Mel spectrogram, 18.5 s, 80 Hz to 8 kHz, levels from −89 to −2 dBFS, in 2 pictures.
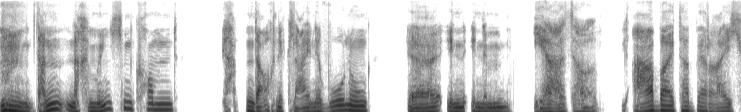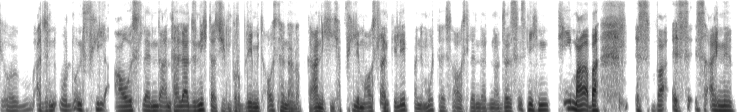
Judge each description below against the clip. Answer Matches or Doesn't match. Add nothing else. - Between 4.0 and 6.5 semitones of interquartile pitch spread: Matches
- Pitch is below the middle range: Matches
